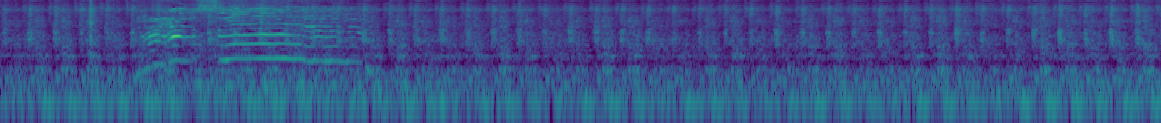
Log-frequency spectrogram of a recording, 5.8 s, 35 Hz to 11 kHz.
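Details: Wauquiez 29-foot sailboat inboard engine, first start after rewiring the electrical panel (batteries about 12.7–13.2 V): catches and settles into a steady, even idle thump with no misses or knocks; normal start and idle.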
